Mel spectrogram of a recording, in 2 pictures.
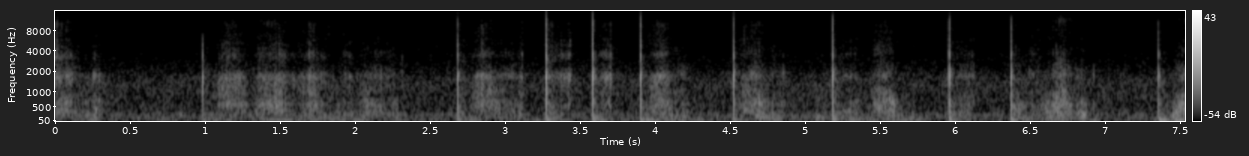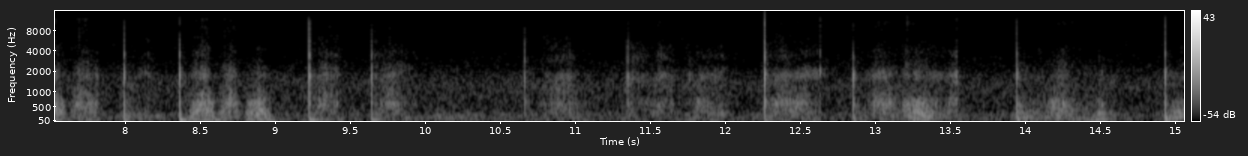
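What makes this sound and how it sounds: A fingernail rasps and ticks across a glossy paperback cover in short, uneven strokes. Many sharp little clicks stand out among the scratchy texture, and none of them ring, since thin coated paper over card has no resonance. The room is quiet and close.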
